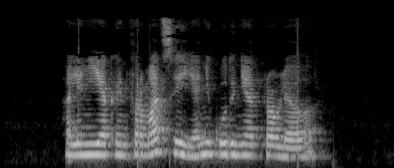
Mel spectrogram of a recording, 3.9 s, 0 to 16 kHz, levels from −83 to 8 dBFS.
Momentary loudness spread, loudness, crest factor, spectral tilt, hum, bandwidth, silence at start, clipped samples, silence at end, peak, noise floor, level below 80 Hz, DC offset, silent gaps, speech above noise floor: 8 LU; -22 LUFS; 18 dB; -5 dB/octave; none; 11.5 kHz; 0.65 s; under 0.1%; 0.75 s; -4 dBFS; -72 dBFS; -64 dBFS; under 0.1%; none; 51 dB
